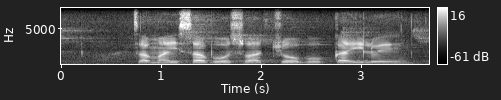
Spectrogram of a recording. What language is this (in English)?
Tswana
